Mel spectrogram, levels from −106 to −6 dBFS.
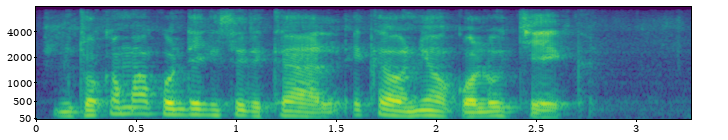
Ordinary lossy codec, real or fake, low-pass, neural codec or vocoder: none; fake; 7.2 kHz; vocoder, 22.05 kHz, 80 mel bands, WaveNeXt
